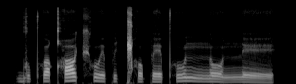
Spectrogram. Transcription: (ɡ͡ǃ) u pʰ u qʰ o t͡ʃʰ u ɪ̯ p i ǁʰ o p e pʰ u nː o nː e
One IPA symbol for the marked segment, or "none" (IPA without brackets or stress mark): ɡ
